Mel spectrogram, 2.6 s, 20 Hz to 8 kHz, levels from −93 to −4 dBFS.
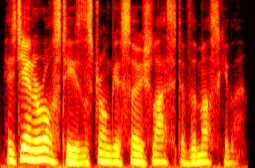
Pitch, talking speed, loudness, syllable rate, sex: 135 Hz, 235 wpm, -19 LUFS, 8.0 syllables/s, male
